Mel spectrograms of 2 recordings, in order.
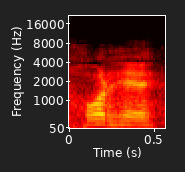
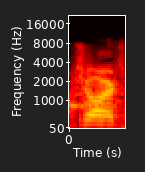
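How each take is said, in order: First: The name is said with Spanish sounds. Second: The name is said like English George. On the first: This is the name's real pronunciation. The speaker calls it right. "but it's Jorge" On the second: This is the casual nickname the speaker uses. The speaker calls it wrong. "I call him George"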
